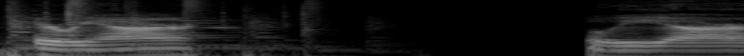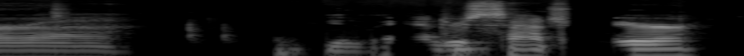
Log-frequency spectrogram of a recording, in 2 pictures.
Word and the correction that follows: Sacker: It's Sacker. The H is like a K.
